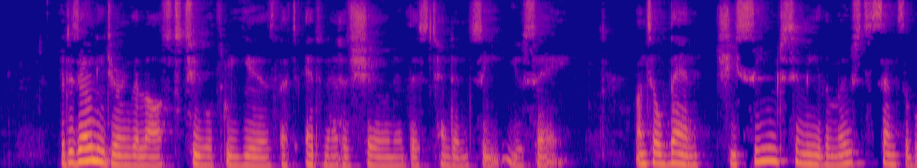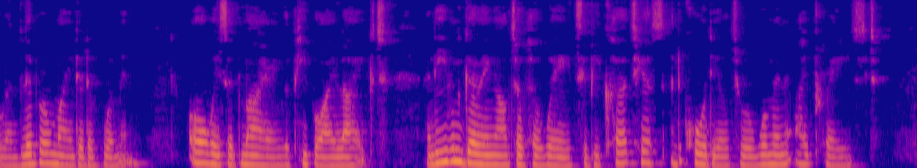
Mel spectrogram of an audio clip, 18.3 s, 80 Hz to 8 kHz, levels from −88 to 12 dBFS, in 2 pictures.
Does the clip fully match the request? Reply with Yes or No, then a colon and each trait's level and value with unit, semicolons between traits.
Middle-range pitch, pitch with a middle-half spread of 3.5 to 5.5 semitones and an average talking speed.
No: medium, 155 Hz; average, 2.9 semitones; average, 180 wpm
